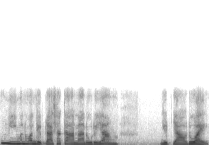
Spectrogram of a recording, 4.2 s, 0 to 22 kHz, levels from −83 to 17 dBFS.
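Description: Opus voice compression throughout: speech sounds muffled, hoarse and slightly robotic, fitting a 10 kbps SILK stream, with the spectrogram empty above 8.9 kHz.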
